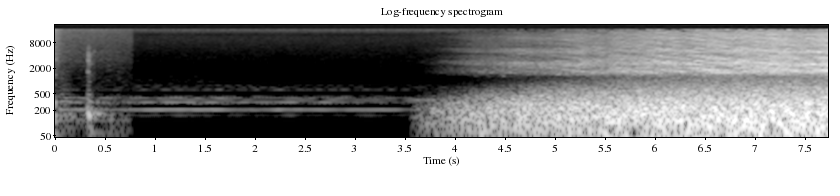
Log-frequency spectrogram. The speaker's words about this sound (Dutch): Boven onze hoofden klinkt het gebrom van een vliegtuig.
